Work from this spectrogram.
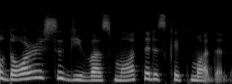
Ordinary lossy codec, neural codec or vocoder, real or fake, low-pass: MP3, 48 kbps; codec, 24 kHz, 0.9 kbps, WavTokenizer, large speech release; fake; 10.8 kHz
